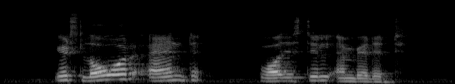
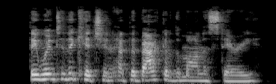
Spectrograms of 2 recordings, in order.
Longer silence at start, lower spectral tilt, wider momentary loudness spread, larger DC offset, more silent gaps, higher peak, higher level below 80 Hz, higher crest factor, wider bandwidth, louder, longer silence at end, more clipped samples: first, 0.55 s vs 0.3 s; first, -6 dB/octave vs -3 dB/octave; first, 17 LU vs 8 LU; neither; neither; second, -14 dBFS vs -2 dBFS; second, -74 dBFS vs -60 dBFS; about the same, 18 dB vs 18 dB; second, 12 kHz vs 16 kHz; second, -31 LUFS vs -18 LUFS; first, 0.55 s vs 0.2 s; neither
